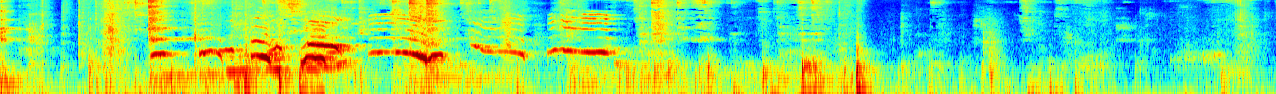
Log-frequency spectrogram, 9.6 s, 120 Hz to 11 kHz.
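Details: Six-week-old Labrador Retriever puppies, a litter of six born January 18, 2022, indoors on a puppy cam: a run of high, wavering whines rising and falling over several seconds, with a human voice talking alongside and soft shuffling afterwards.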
